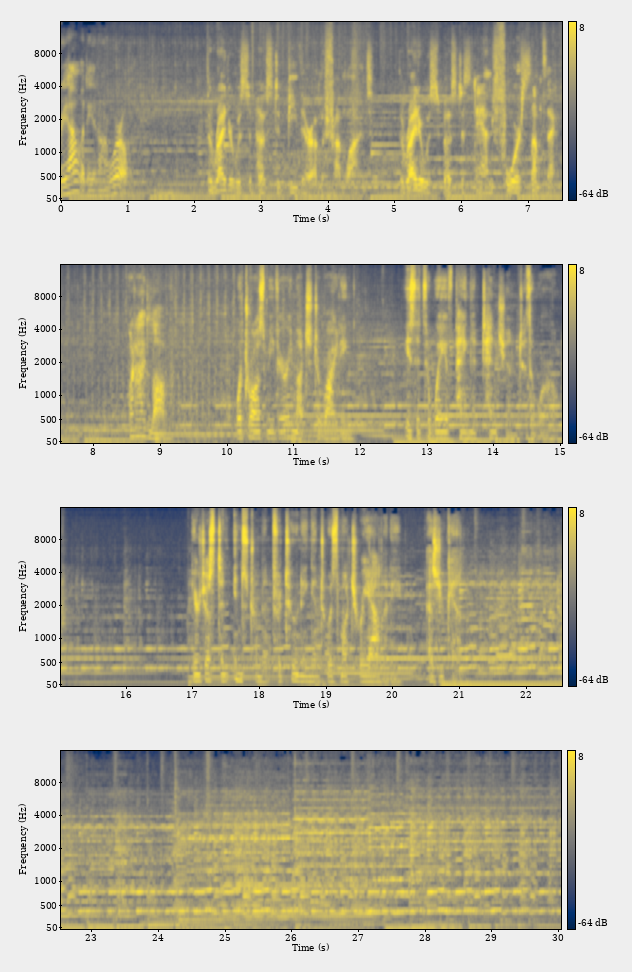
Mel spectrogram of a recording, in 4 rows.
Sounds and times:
Speech: 0.0s - 1.0s, 2.2s - 7.4s, 10.1s - 11.9s, 12.7s - 15.1s, 17.0s - 21.2s
Bowed string instrument: 0.0s - 30.0s.

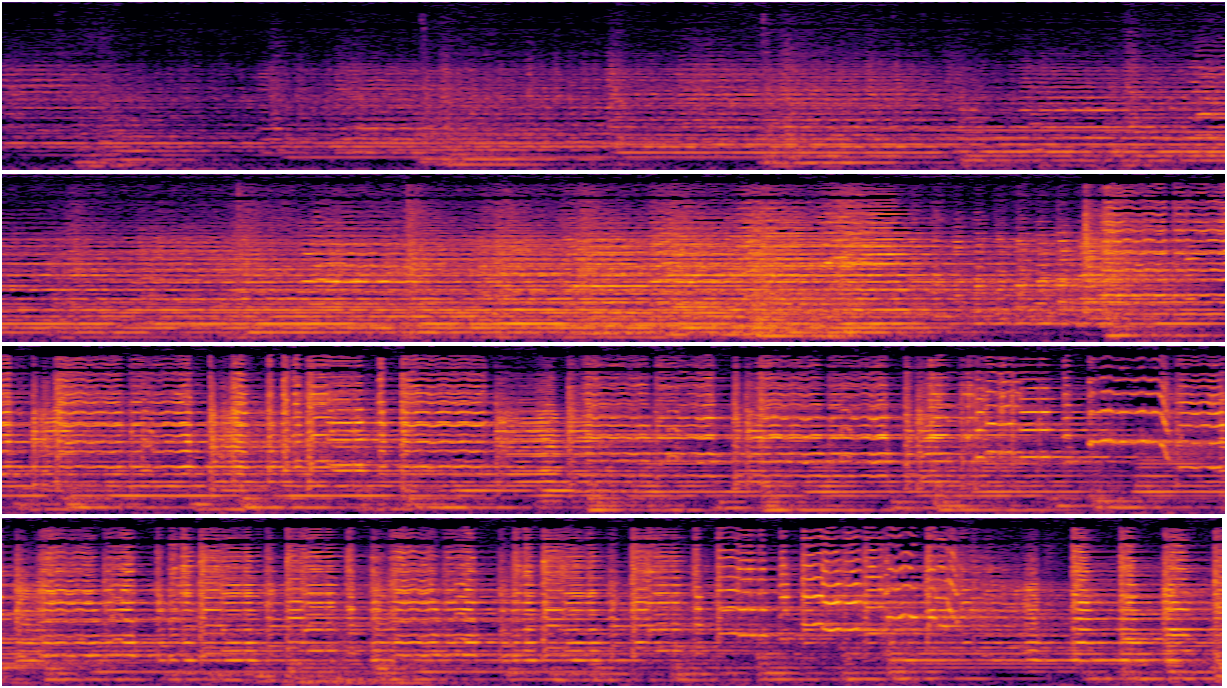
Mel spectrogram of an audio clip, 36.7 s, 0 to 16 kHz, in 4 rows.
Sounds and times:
Violin, fiddle: 0.0s - 36.6s.

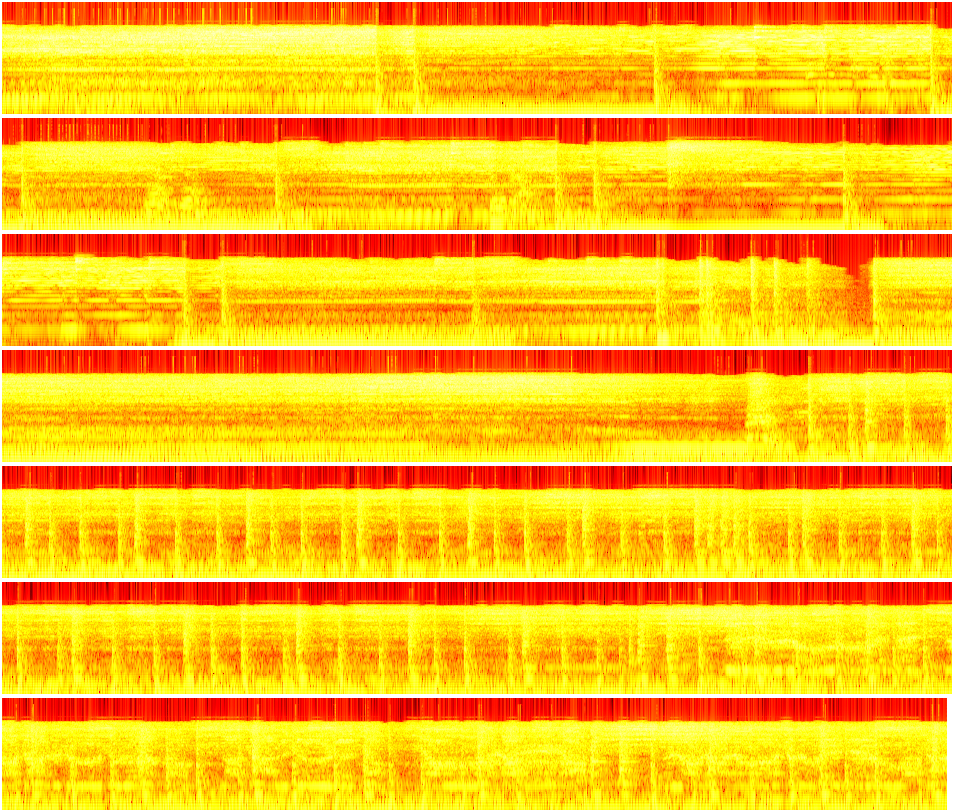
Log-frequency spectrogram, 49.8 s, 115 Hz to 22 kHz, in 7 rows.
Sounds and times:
Music: 0.0s - 49.8s.

